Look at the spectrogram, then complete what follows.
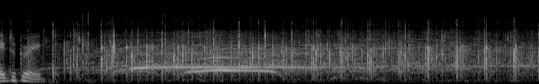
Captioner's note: audience clapping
